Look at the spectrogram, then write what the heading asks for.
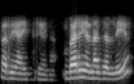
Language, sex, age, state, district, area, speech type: Kannada, female, 18-30, Karnataka, Gulbarga, urban, conversation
